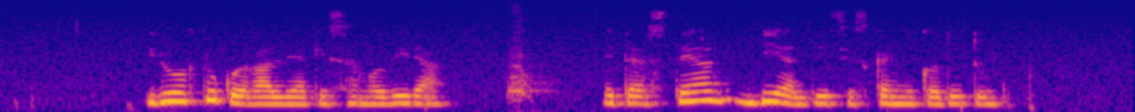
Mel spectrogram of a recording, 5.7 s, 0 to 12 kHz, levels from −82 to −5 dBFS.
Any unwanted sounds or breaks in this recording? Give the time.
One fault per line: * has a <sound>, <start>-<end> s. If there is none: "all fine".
* has a bark, 2.5-2.8 s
